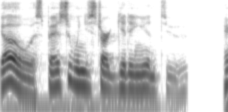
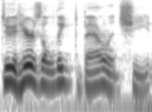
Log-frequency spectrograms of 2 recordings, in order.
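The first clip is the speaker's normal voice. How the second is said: ordinary talk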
